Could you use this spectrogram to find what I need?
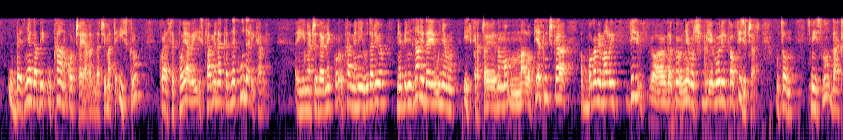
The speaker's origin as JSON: {"language": "Serbian", "country": "Montenegro", "said": "ja sam Crnogorac, ni meni nisu strani ti detalji"}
